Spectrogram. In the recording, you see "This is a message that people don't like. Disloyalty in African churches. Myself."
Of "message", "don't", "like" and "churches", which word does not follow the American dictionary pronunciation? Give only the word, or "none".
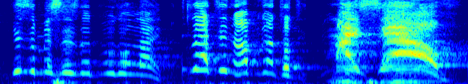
churches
